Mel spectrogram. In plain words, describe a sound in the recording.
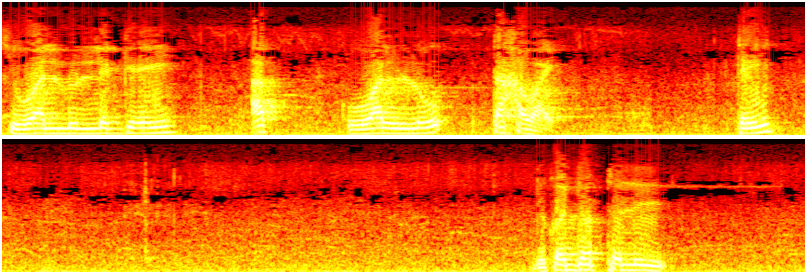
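An elderly man chants slowly into a microphone, in long drawn-out phrases with pauses between them.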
